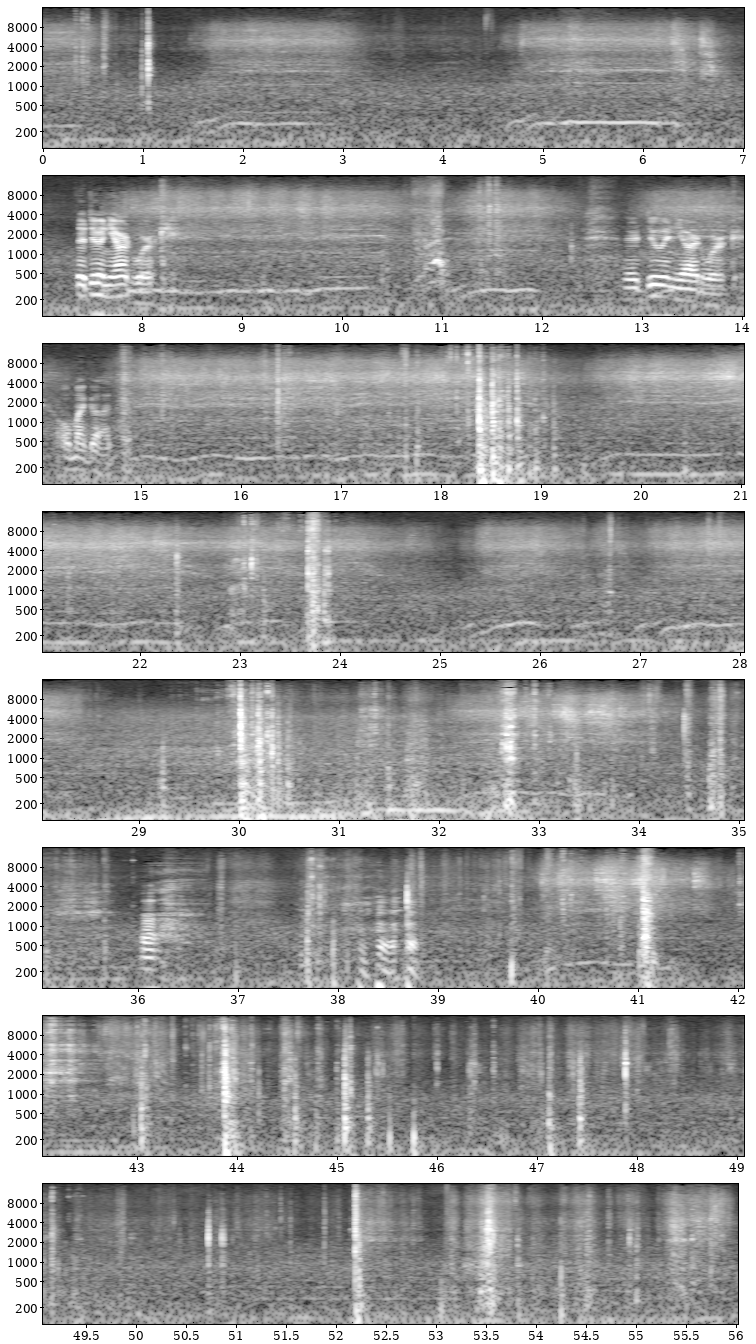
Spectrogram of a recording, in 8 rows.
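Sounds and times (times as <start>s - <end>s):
small engine droning: 1.4s - 3.3s, 4.6s - 6.9s, 7.8s - 34.5s.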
